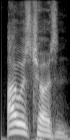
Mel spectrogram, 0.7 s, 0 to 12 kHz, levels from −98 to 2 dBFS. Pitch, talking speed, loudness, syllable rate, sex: 140 Hz, 255 wpm, -15 LUFS, 7.0 syllables/s, male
